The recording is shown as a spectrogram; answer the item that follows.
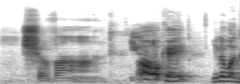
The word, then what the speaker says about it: Siobhan: How do you go about pronouncing it? Siobhan.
